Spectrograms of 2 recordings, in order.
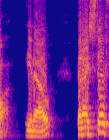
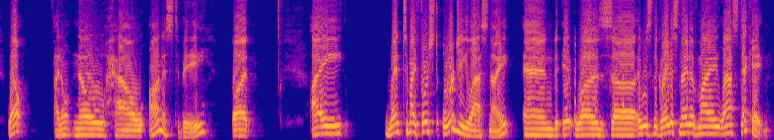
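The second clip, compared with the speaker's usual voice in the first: ordinary talk, nothing marked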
